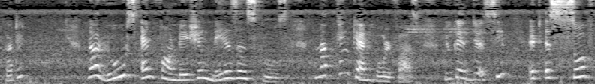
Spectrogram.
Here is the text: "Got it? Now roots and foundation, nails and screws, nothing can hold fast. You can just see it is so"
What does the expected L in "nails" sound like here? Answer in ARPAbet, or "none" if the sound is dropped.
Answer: L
